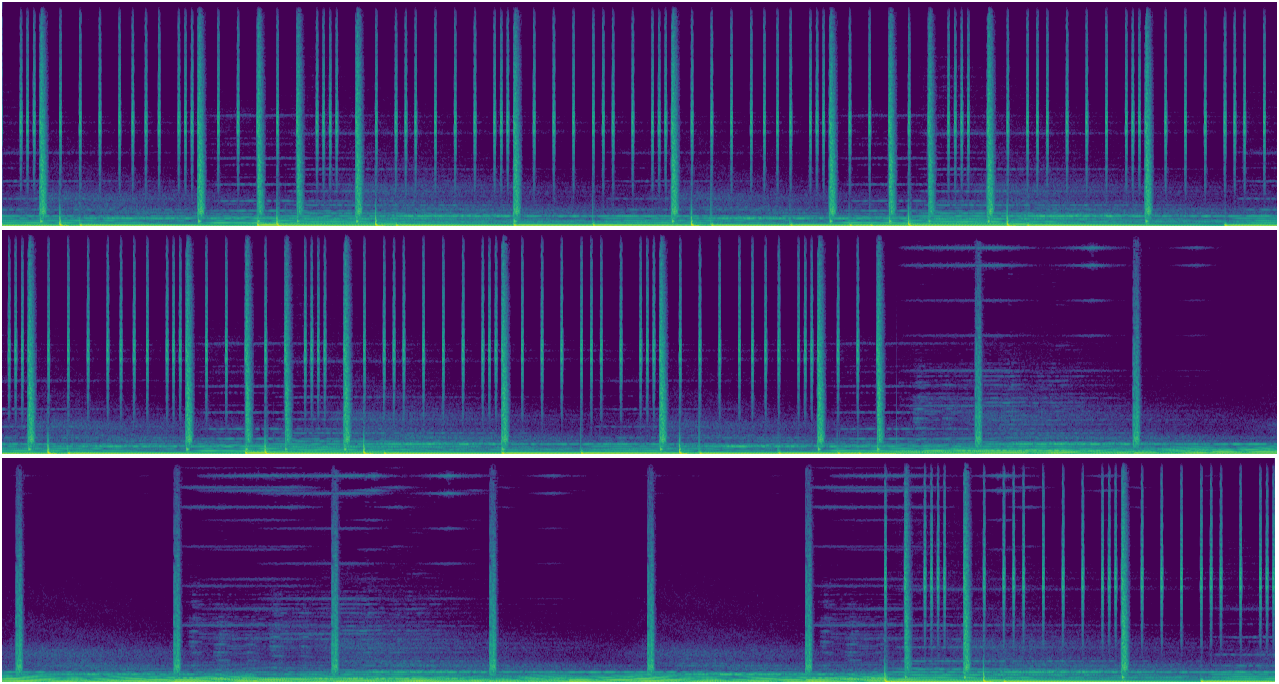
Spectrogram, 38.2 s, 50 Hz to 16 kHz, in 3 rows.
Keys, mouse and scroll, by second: 0.0 click, 1.0 right click, 2.3 click, 3.0 scroll down 1, 3.4 scroll up 1, 4.7 ctrl+click, 9.4 scroll down 1, 11.9 scroll up 1, 12.4-14.0 drag, 16.8 click, 22.6 scroll up 1, 23.3-24.7 drag, 24.7 scroll down 1, 29.4-29.8 scroll up 1, 30.4-32.2 drag, 32.8 scroll down 1, 33.8-34.6 scroll up 1, 34.6 click.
